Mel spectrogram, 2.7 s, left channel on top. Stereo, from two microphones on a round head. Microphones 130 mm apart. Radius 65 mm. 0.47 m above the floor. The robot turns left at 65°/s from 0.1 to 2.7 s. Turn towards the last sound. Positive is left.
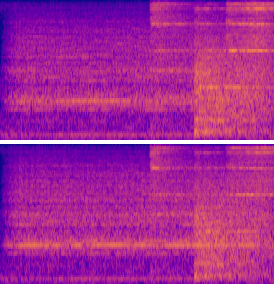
turn(degrees=130)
